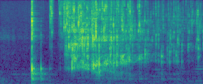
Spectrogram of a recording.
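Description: A sharp clink, then water is poured into a glass in a steady, gurgling stream that fades toward the end, with no one talking.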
